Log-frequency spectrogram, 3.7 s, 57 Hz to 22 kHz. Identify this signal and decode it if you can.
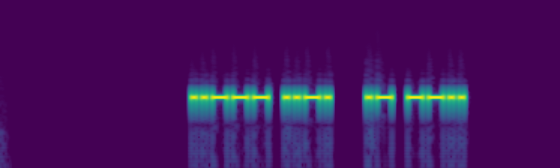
Morse code, heard as a keyed tone, about 34 wpm, 700 Hz. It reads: 2F AZ
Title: Field Day Exchanges - 35wpm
